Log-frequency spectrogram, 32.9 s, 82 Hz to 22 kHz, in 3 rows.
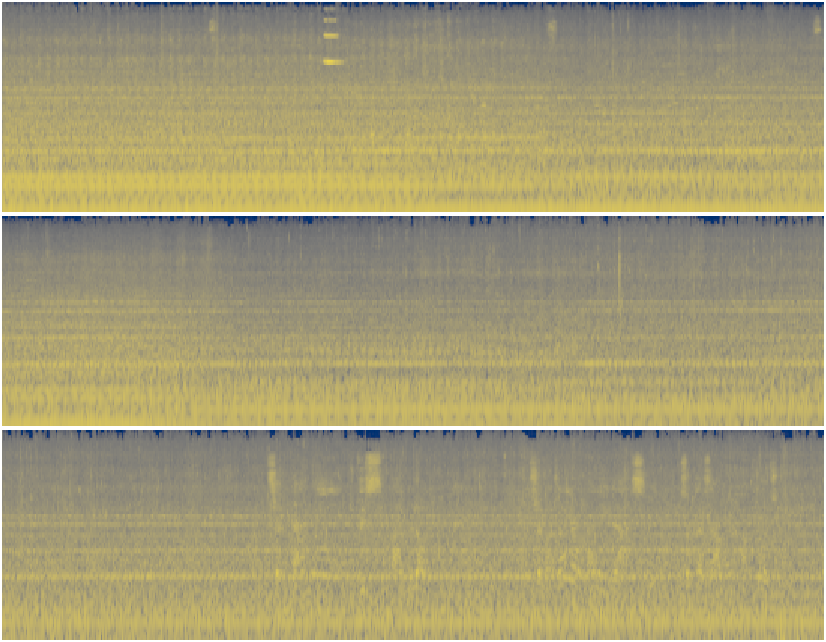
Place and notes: Jezioro Wdzydze - Rejs 2
Dźwięk nagrany podczas Rejsu w ramach projektu : "Dźwiękohistorie. Badania nad pamięcią dźwiękową Kaszubów".
Zabrody, Poland, 13 June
